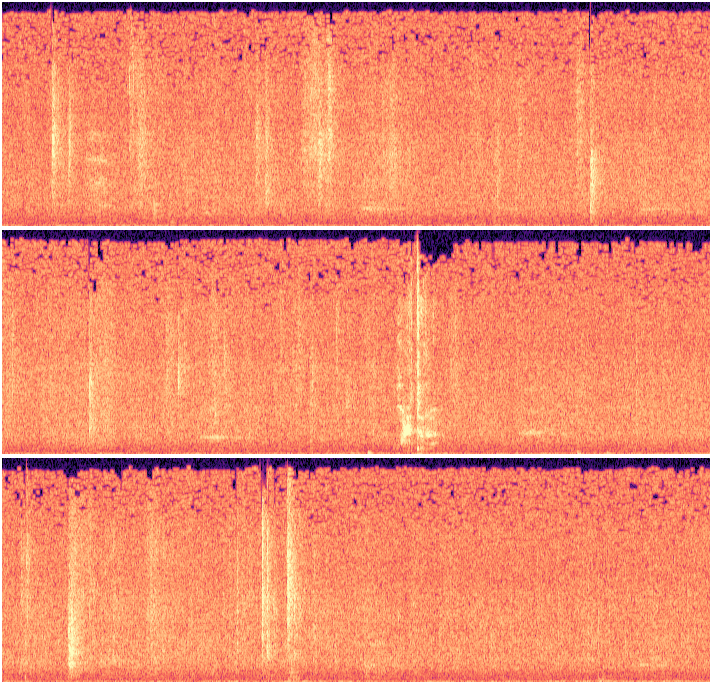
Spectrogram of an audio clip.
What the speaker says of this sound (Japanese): 雨漏りか。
